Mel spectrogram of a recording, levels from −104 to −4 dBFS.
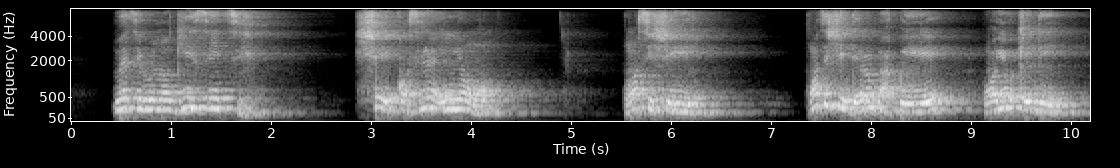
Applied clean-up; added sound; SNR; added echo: none; none; none; reverberation time 0.8 s.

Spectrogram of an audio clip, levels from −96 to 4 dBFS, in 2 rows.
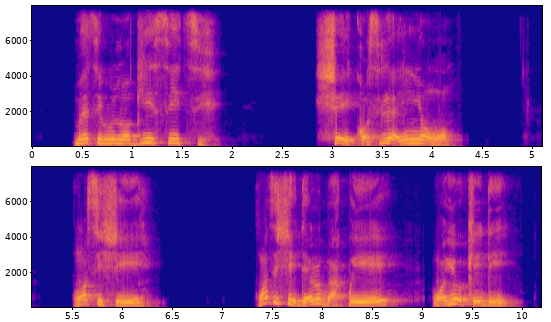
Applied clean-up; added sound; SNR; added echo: none; none; none; none.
